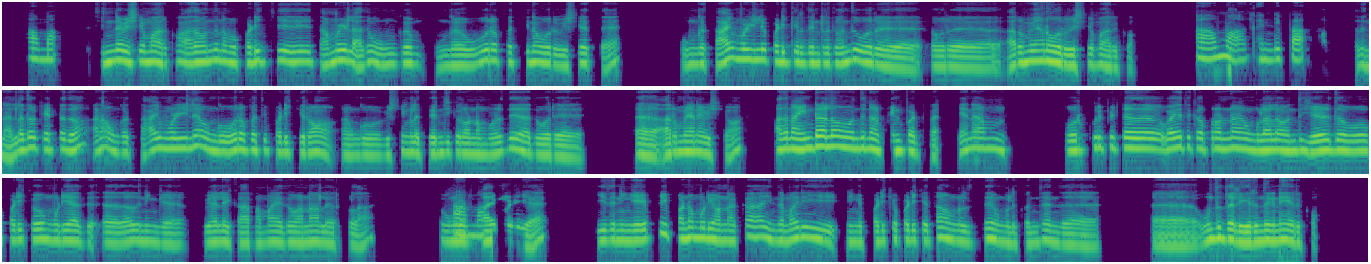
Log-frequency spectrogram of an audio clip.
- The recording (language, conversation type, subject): Tamil, podcast, தாய்மொழி உங்கள் அடையாளத்திற்கு எவ்வளவு முக்கியமானது?
- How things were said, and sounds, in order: other background noise; other noise; "இருந்துட்டே" said as "இருந்துகுன்னே"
